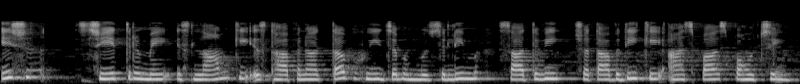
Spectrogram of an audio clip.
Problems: none marked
